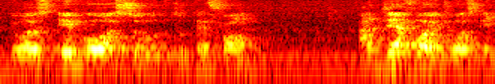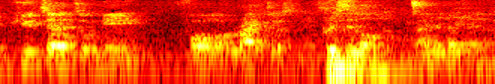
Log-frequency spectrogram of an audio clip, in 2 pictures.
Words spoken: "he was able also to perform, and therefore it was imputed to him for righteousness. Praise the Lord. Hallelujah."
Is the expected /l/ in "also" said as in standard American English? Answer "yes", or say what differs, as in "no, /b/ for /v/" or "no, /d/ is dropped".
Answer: no, /l/ is dropped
